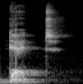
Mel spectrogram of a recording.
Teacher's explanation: B is silent in this word.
